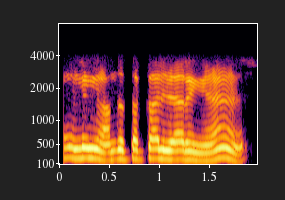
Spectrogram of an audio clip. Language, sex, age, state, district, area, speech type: Tamil, male, 60+, Tamil Nadu, Salem, urban, conversation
